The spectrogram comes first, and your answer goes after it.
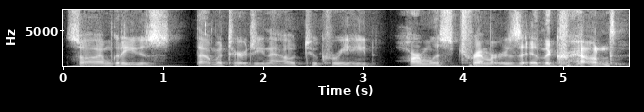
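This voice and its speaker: Deep, bright-edged male gamer. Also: fairly even intonation, measured pace. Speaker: tabletop game player. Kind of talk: casual improvised game chat.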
